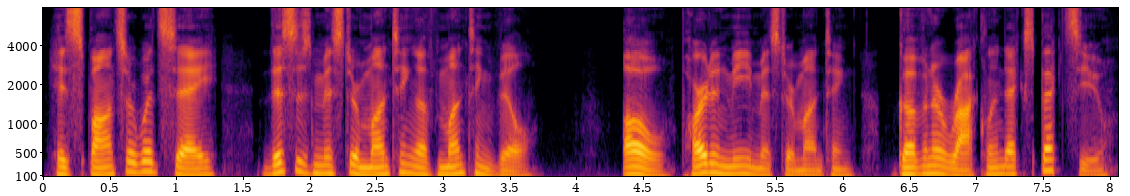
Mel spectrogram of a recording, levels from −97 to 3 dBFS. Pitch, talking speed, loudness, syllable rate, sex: 120 Hz, 135 wpm, -17 LUFS, 4.5 syllables/s, male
